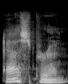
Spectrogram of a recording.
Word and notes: aspirin: American English

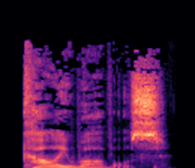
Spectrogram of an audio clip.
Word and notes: collywobbles: American English

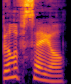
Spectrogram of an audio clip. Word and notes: bill of sale: American English

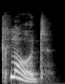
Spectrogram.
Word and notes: clod: British English

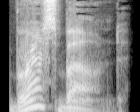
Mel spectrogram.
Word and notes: brassbound: British English

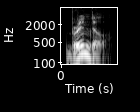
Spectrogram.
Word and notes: brindle: British English

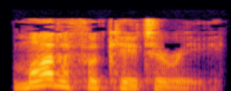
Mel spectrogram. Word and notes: modificatory: British English

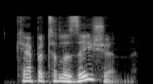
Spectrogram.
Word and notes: capitalisation: British English

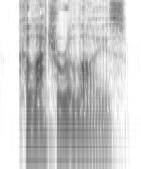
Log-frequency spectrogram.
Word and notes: collateralize: British English

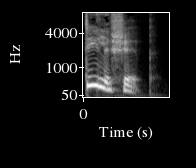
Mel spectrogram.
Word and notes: dealership: British English

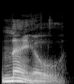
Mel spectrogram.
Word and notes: nail: British English

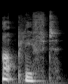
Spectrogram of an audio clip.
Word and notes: uplift: British English

